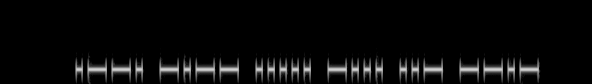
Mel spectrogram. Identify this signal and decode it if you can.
Morse code, heard as a keyed tone, about 20 wpm, 700 Hz. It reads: PY5BUQ
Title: DXCC-100 Call Signs - 6 Characters - Repeated 3x - 20wpm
